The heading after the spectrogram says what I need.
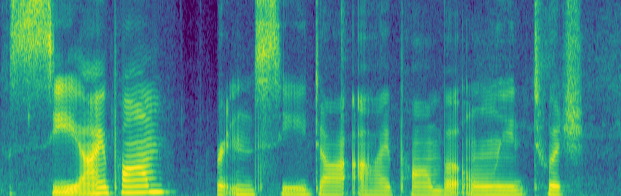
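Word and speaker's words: CIPom: Saipom says nearly right. It's pronounced more like C-I-Pom.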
